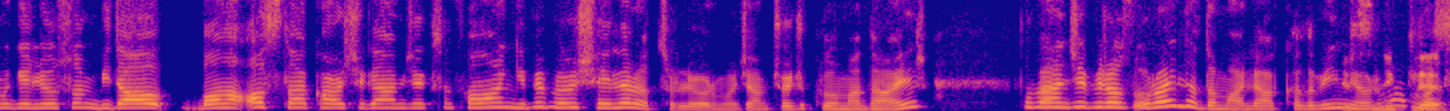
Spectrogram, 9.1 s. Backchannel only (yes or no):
no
